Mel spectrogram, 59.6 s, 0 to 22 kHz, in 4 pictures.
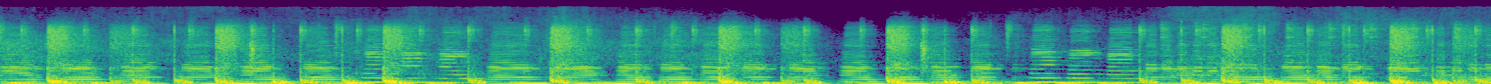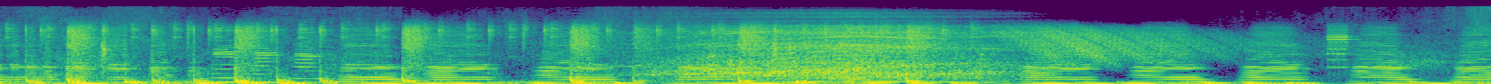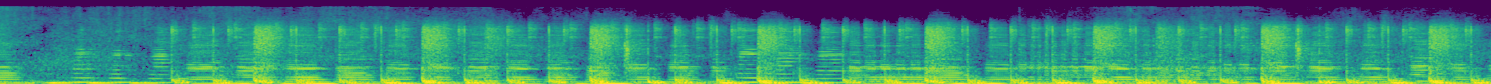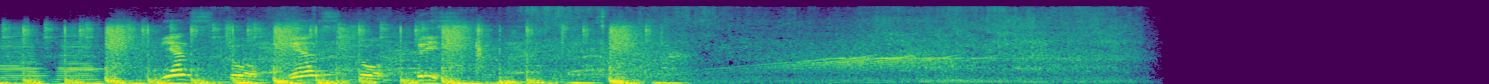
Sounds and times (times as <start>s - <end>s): Music: 0.0s - 51.7s.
